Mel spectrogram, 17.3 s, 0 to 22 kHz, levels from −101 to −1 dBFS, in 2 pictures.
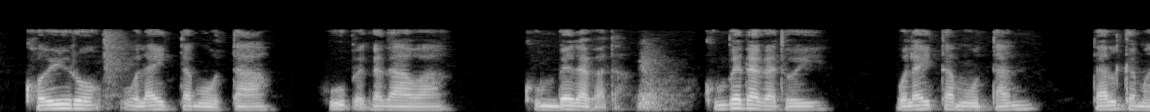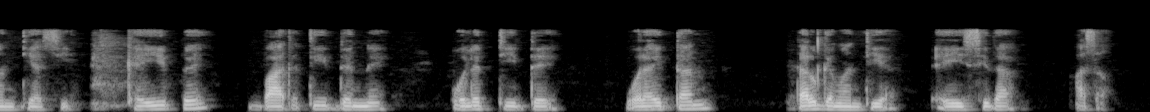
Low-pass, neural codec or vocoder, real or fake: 7.2 kHz; none; real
